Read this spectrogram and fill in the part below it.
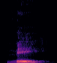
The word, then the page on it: pain: /peɪn/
